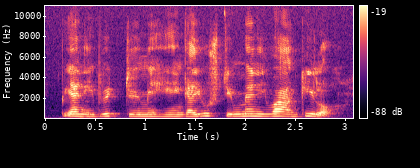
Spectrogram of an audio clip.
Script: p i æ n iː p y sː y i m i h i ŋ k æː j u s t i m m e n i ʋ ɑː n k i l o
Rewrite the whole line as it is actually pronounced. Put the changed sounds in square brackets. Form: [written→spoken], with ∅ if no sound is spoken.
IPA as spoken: p i æ n iː p y [sː→tː] y i m i h i ŋ k [æː→æ] j u s t i m m e n i ʋ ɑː [n→ŋ] k i l o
